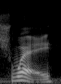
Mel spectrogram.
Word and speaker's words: Schwae: Well, it's Shway. Yeah, that Shway would James. be the correct pronunciation for how it's spelled.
